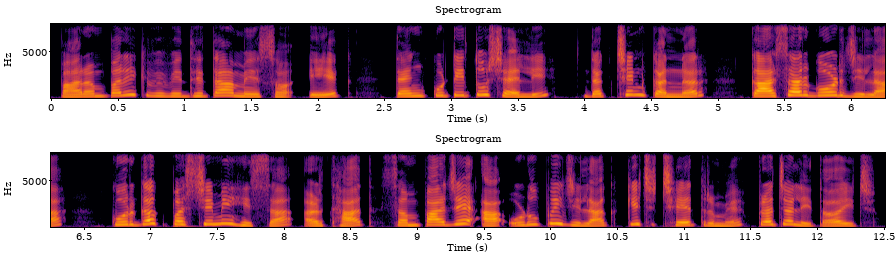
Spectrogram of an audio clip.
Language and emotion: Maithili, neutral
